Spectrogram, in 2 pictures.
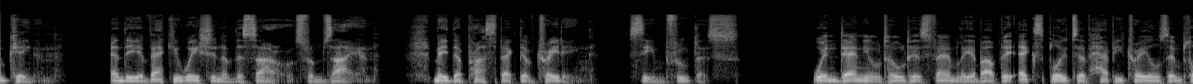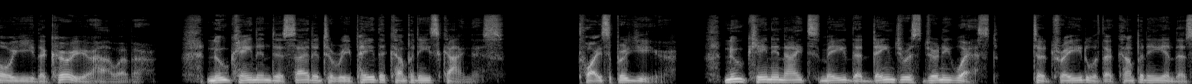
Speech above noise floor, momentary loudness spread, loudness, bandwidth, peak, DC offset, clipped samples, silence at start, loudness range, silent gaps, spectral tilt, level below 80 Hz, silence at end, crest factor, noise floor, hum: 40 dB; 12 LU; -24 LUFS; 11 kHz; -6 dBFS; under 0.1%; under 0.1%; 0 s; 4 LU; 7.44-8.10 s, 17.04-17.70 s; -5 dB/octave; -46 dBFS; 0 s; 18 dB; -64 dBFS; none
